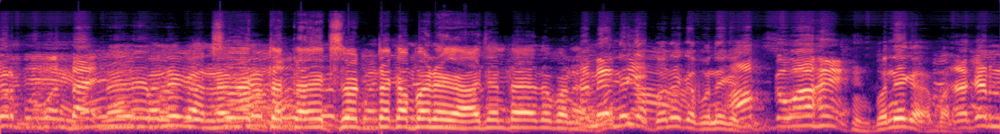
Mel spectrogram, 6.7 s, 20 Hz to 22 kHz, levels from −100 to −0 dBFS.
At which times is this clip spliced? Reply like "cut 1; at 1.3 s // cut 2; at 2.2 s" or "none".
none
